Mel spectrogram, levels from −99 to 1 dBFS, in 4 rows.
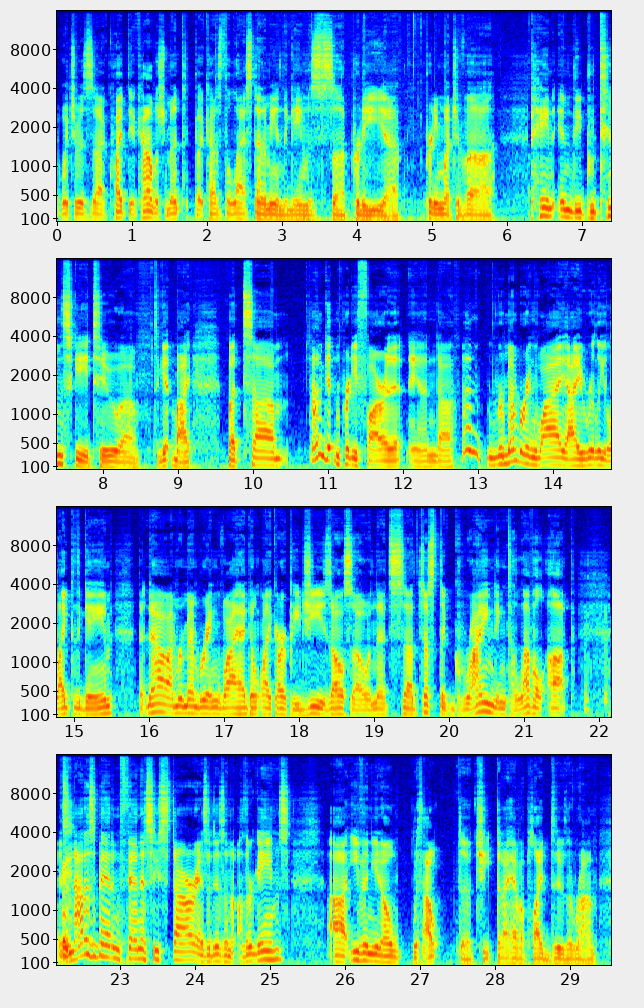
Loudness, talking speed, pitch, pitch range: -21 LUFS, 190 wpm, 105 Hz, 90-125 Hz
